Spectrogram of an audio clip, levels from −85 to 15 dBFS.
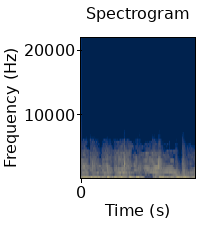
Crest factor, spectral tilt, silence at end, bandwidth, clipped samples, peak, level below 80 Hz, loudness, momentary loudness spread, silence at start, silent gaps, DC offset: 14 dB; -9 dB/octave; 0 s; 5.8 kHz; under 0.1%; -10 dBFS; -68 dBFS; -24 LUFS; 2 LU; 0 s; none; under 0.1%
